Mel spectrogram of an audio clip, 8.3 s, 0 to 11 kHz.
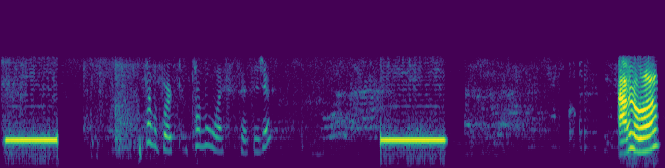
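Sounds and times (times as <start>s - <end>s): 
phone busy tone after a dropped call: 0.0s - 0.8s, 4.8s - 5.6s
speech: 2.1s - 3.6s, 7.7s - 8.3s.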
